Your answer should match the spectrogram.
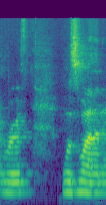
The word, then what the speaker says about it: Ruth: work in french um well that th is pronounced like a t so ah so the same effect root yeah which just really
